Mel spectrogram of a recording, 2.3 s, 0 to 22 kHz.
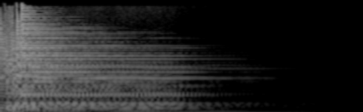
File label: E Major 7th Suspended 4th E down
